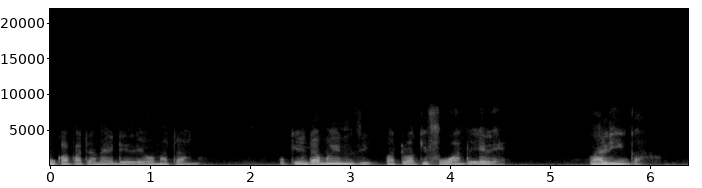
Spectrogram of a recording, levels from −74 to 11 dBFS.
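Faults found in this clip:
Likely Opus compression at a low rate, fitting roughly 12 kbps in speech (SILK) mode, throughout: band capped near 8.7 kHz, voice muffled and hoarse, heavy codec damage.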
